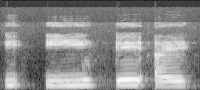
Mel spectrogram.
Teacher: जिन स्वरों के उच्चारण में जीभ का अगला भाग ऊपर उठता है उन्हें अग्र स्वर कहते हैं। जैसे इ ए इसमें जीभ का अगला भाग ऊपर उठ रहा है तो इसे अग्र स्वर कहेंगे।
